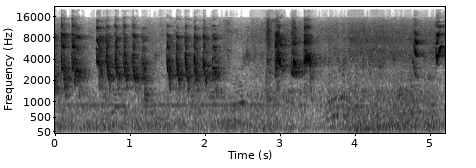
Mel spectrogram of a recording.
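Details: Black-winged myna giving quick bursts of grating, buzzy chatter, several rapid notes per burst, separated by short gaps and a few sharp single calls, over a faint constant hum.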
